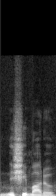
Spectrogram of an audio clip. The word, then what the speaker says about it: Nishihara: was moved to shudi nishihara town pronounced nishibadu in uchinanguchi is where the professional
